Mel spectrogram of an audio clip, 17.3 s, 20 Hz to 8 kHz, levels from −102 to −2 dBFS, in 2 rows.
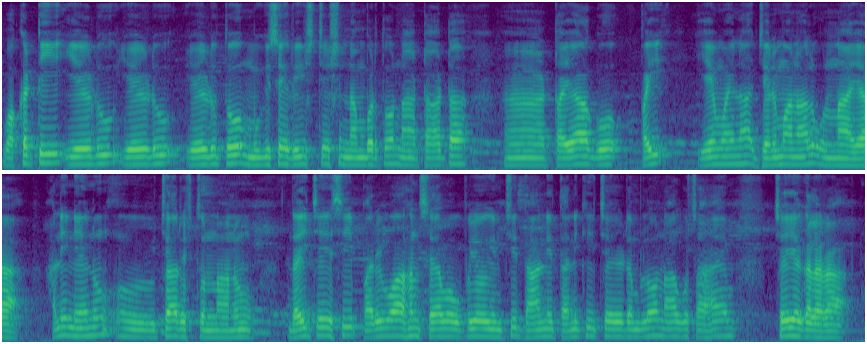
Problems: none marked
